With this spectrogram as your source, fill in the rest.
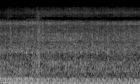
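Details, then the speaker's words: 2009 Jeep Wrangler 3.8L V6 6-speed manual after repairing cylinder 2 and 5 misfires (shorted coil, burnt PCM coil driver) with a repaired PCM: steady, even, smooth idle with no stumbles; running on all cylinders. "put it back together clamp it up let it sit and try it out tomorrow and the jeep is alive"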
